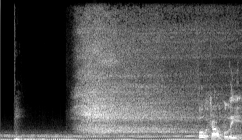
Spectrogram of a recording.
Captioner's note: screaming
